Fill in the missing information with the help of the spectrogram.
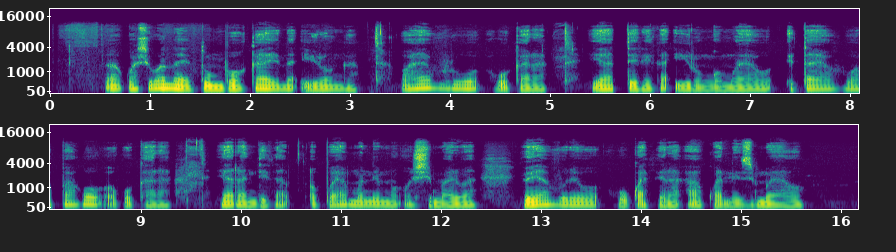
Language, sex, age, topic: Oshiwambo, male, 25-35, finance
